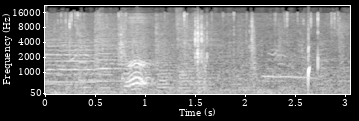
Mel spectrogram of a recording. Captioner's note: door Opens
